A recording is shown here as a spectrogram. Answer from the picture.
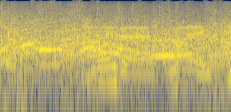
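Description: Studio audience applauding and laughing, with the laughing voices of people close by over it.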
